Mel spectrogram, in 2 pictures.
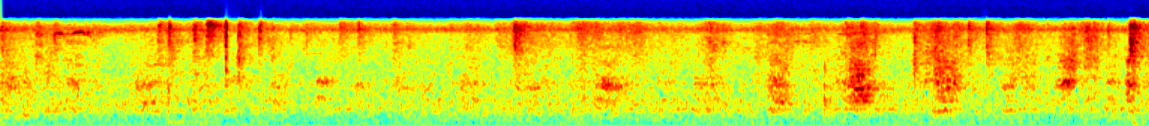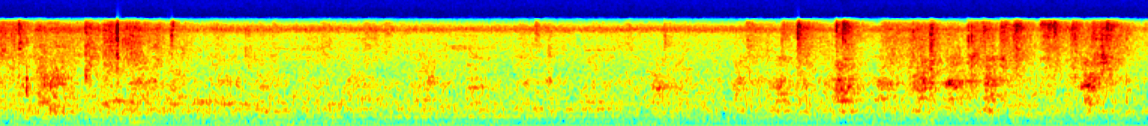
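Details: Two Alaskan Malamutes, Twilight and Bourbon, play fighting in a backyard after Bourbon stole a piece of carrot from Twilight; harsh, broadband grumbling bursts and short yips come at irregular intervals, mixed with scuffling noises.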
